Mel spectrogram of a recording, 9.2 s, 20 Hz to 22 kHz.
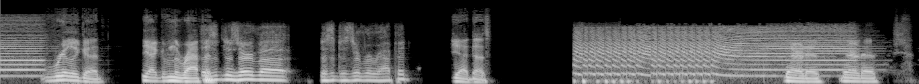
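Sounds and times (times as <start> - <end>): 
air horn sound effect blaring in rapid pulses: 0.0 - 0.7, 5.8 - 9.0
speech: 0.4 - 5.0, 7.8 - 9.1.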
